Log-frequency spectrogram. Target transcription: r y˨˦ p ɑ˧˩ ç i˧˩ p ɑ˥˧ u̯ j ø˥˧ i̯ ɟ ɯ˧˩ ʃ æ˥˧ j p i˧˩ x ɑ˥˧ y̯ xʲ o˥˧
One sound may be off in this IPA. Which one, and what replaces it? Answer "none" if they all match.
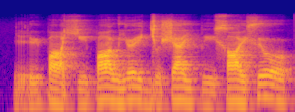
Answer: none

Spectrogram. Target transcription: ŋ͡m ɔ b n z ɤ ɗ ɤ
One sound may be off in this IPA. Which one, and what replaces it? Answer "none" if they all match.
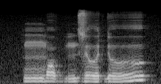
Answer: none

